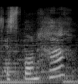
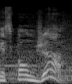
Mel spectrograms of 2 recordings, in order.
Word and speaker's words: Esponja: Grande thing has been about huh actually it's pronounced espona with an H sound at the end really but we've all been saying esponja yes I know it's been bothering me this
